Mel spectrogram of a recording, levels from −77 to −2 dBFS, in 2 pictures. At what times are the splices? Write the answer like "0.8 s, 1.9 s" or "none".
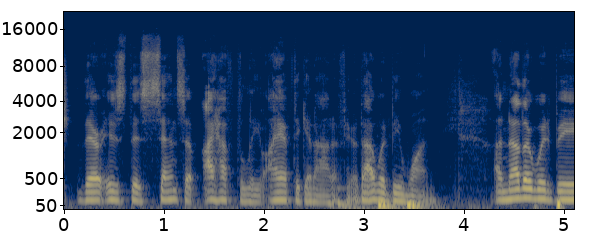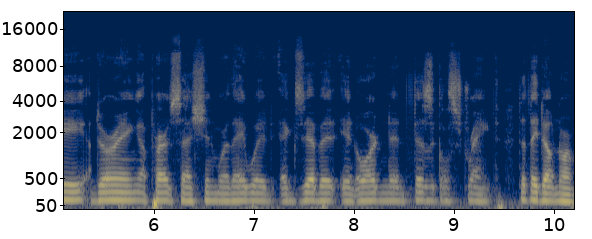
4.3 s, 5.4 s

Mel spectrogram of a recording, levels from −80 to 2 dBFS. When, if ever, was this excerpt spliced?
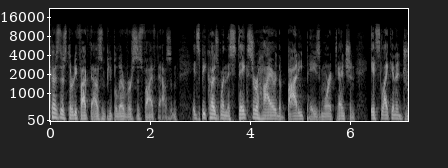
none

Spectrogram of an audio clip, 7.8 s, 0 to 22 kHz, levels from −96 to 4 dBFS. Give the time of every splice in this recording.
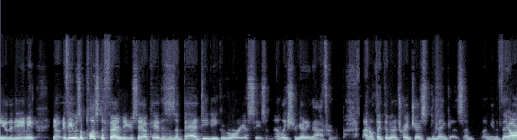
0.9 s, 5.4 s

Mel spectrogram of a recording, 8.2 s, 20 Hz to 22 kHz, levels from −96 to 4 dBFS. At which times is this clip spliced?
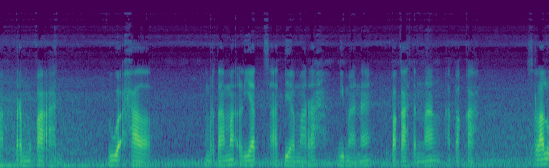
none

